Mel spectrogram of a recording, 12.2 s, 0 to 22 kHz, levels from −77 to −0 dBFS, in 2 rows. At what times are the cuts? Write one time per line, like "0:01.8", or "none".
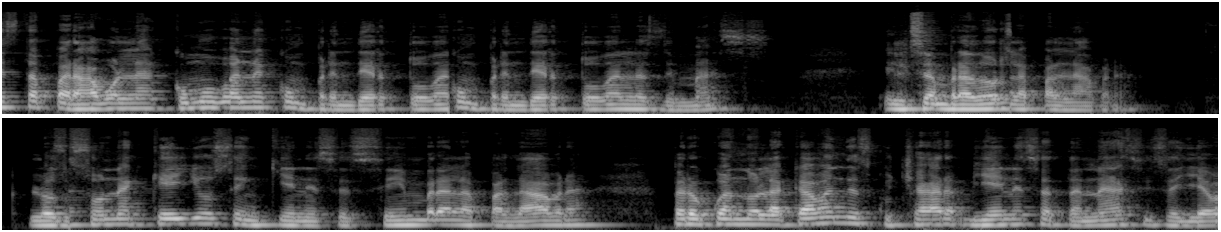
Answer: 0:02.2
0:05.0
0:06.4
